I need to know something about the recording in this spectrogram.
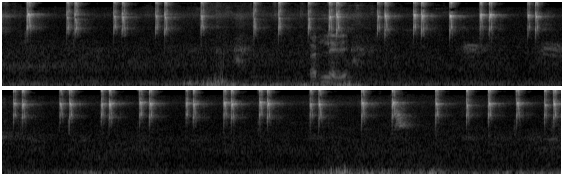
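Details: Quick, dry squirrel clicks repeat around four per second throughout, with two low rumbling bursts and a short wavering voice-like sound partway through.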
